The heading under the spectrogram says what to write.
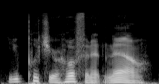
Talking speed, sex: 265 wpm, male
